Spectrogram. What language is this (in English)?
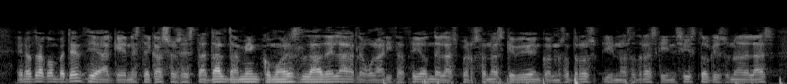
Spanish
